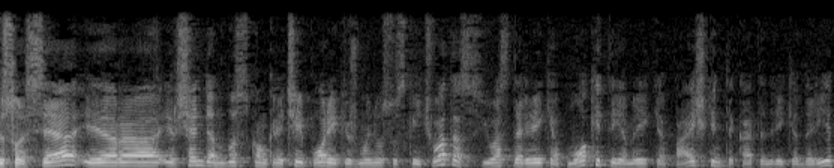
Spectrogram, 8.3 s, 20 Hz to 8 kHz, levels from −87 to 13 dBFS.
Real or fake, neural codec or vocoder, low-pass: real; none; 7.2 kHz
